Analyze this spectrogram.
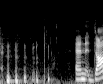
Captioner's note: giggles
